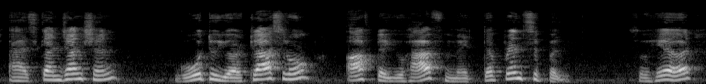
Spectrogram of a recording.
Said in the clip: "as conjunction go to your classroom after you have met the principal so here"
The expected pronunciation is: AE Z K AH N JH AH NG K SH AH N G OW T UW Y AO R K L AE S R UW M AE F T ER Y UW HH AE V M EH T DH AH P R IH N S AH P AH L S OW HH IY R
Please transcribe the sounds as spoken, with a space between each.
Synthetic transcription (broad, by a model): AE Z K AH N JH AH NG K SH AH N G OW T UW Y AO R K L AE S R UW M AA F T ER Y UW HH AE V M EH T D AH P R IH N S AH P AH L S OW HH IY R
